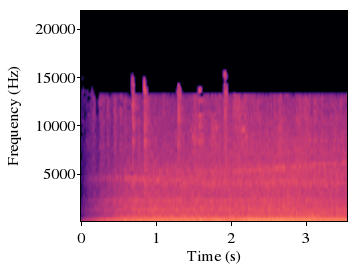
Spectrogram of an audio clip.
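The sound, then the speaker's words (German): A steady, low engine rumble and road drone inside moving city bus line 48 in Amsterdam, which serves the eastern harbour area, fading in quickly and holding constant throughout, with no voices. “Die Wut ist groß unter den Passagieren im Bus 48.”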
